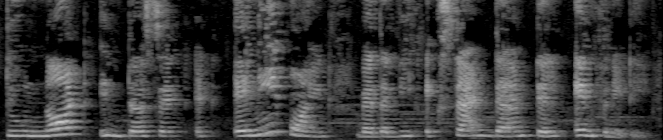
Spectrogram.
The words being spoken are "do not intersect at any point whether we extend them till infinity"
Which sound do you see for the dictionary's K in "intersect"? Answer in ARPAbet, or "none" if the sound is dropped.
none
